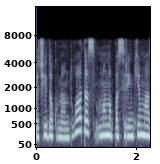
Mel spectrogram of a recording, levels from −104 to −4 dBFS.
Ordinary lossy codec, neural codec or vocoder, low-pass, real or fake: AAC, 64 kbps; none; 7.2 kHz; real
